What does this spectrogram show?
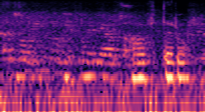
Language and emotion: Russian, neutral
